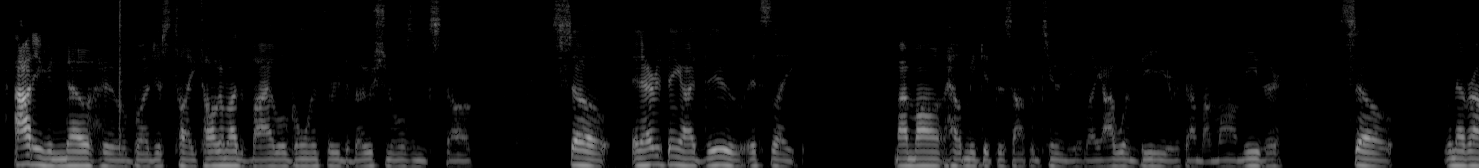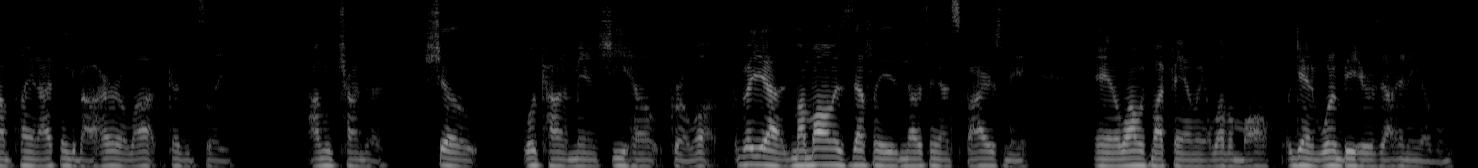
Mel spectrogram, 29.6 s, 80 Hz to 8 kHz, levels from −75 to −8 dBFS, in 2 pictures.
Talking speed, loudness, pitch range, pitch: 190 wpm, -43 LUFS, 115-125 Hz, 120 Hz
